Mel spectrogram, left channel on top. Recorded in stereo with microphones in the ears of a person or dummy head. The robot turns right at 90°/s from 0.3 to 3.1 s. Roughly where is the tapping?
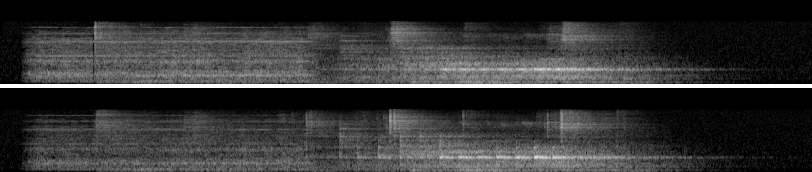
Left.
